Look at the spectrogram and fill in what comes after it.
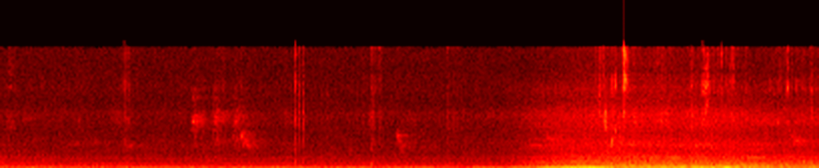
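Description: Chewing of crispy fried pork knuckle: faint scattered crunching clicks over a steady low hum. About four seconds in, a louder rushing noise with a short steady hum swells up for about two seconds, then eases off.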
